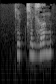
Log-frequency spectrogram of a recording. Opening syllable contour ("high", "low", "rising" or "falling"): low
